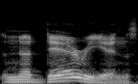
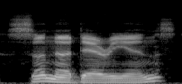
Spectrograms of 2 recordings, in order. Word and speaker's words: cnidarian: wow wait a minute is that c really supposed to be there it's pronounced narian not sadarian it's like I'm back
